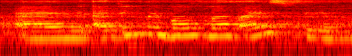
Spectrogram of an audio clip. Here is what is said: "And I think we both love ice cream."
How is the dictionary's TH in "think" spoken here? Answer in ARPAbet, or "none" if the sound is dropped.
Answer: T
